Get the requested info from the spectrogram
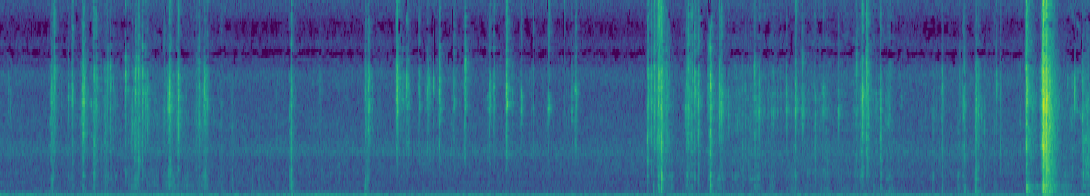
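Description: Small screws being fitted and driven back into a laptop with a small precision screwdriver: scattered light clicks and ticks of metal on metal, with one sharper click near the end.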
